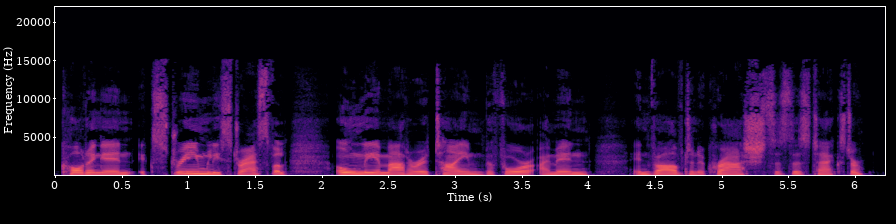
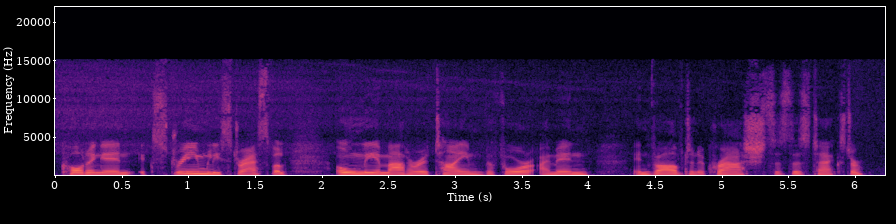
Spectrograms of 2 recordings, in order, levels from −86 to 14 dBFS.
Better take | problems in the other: first | hiss; faint; throughout; 25 dB below the speech

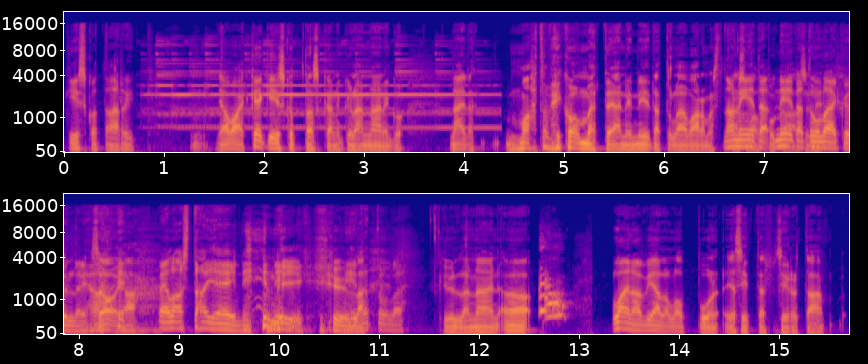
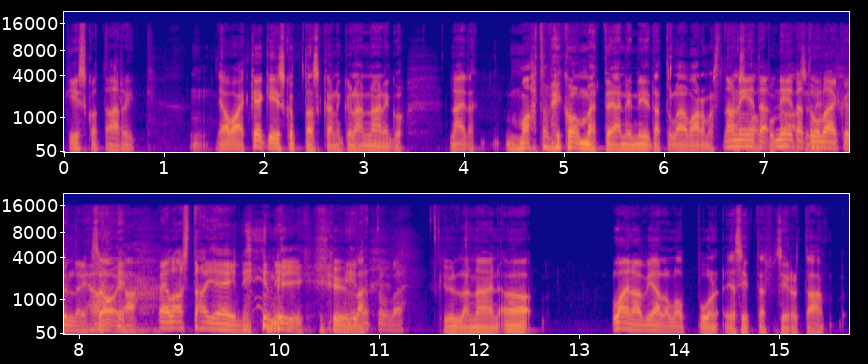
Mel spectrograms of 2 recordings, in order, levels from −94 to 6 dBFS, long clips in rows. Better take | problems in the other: second | alarm; noticeable; from 1 to 4.5 s; peak 3 dB below the speech // dog barking; loud; at 13 s; peak 1 dB above the speech

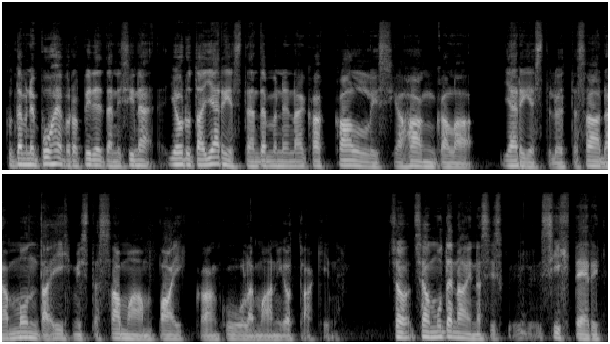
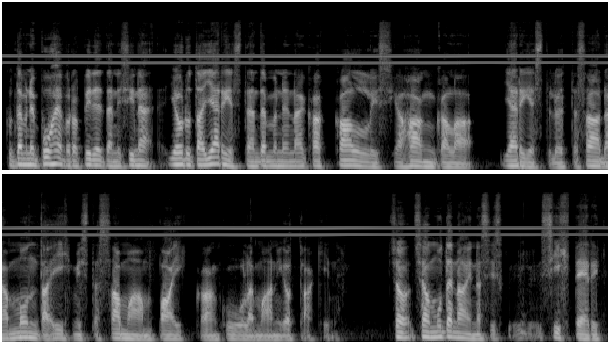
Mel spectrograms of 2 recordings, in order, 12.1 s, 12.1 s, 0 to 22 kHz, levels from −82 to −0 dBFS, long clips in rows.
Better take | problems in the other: first | high-pitched whine; noticeable; throughout; 5.5 kHz, 10 dB below the speech

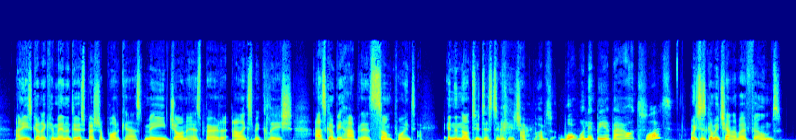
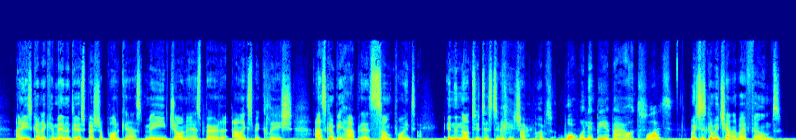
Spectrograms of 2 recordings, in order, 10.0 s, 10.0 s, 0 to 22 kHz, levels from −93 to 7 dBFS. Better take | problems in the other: first | low rumble; faint; throughout; 20 dB below the speech

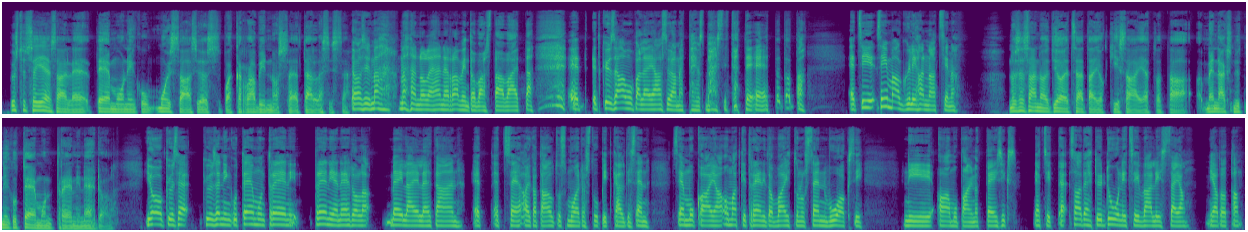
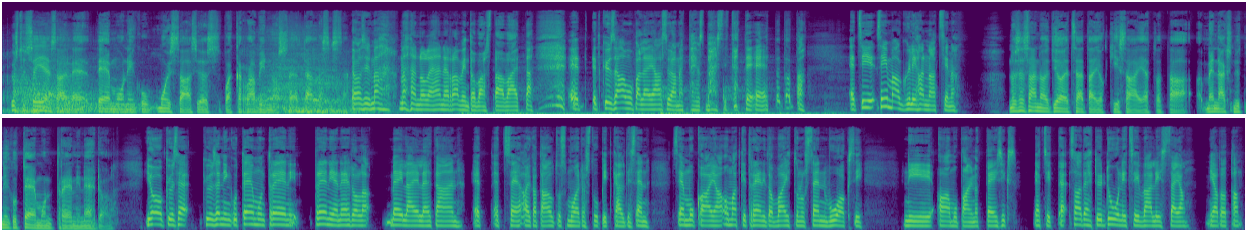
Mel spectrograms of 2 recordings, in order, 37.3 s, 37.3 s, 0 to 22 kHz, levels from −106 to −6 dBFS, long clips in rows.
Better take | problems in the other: first | household noises; loud; until 13 s; 7 dB below the speech

